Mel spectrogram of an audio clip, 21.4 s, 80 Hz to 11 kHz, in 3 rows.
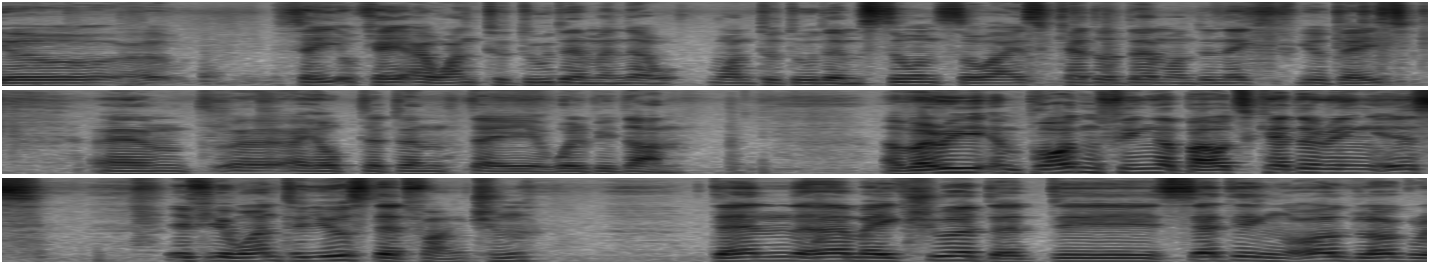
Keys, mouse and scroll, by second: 13.9 click.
